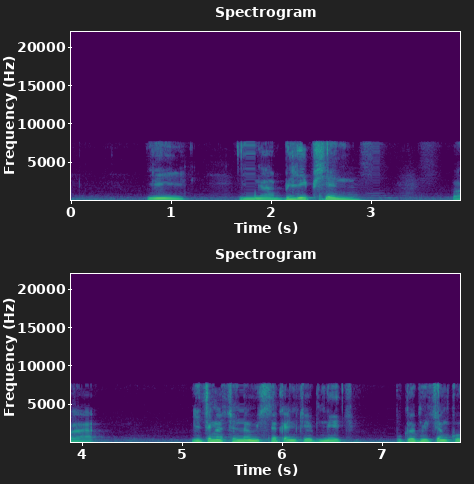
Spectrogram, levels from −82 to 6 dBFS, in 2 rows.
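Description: Speech heard through a wideband mSBC Bluetooth headset, with bandwidth topping out near 8 kHz, carries concealed Bluetooth headset packet loss at 1.75–1.84, 3.03–3.08, 4.04–4.06, 5.60–5.62 and 7.07–7.12 s. Lost packets are patched by repeating recent waveform, so longer gaps sound buzzy. On a waveform these gaps appear as short periodic stretches at full level, and on a spectrogram as evenly spaced harmonic bands.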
